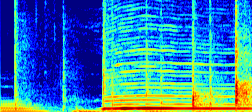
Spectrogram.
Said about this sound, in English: Everybody, give him a round of applause. There's your round.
